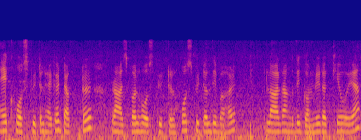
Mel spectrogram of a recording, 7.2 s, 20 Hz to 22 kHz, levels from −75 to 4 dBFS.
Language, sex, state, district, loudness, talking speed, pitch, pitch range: Punjabi, male, Punjab, Pathankot, -17 LUFS, 140 wpm, 195 Hz, 185-205 Hz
